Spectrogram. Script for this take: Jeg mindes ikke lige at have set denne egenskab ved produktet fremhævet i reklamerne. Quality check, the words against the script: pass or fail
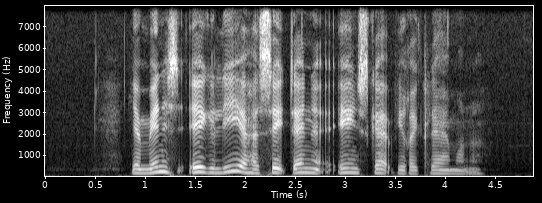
fail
